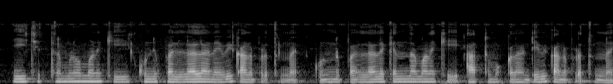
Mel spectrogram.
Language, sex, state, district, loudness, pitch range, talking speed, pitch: Telugu, male, Andhra Pradesh, Guntur, -25 LUFS, 115-125 Hz, 155 wpm, 120 Hz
